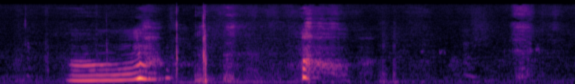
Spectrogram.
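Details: Twelve-day-old Chug puppy indoors gives one short, rising, squeaky whine, followed by clicks, rustling and human voices.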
